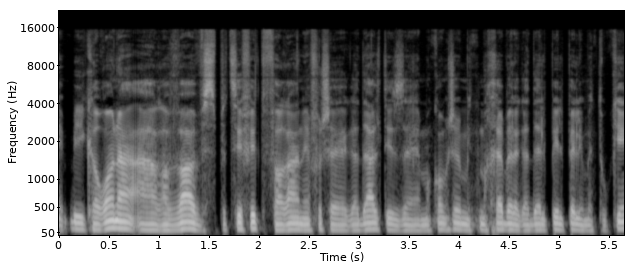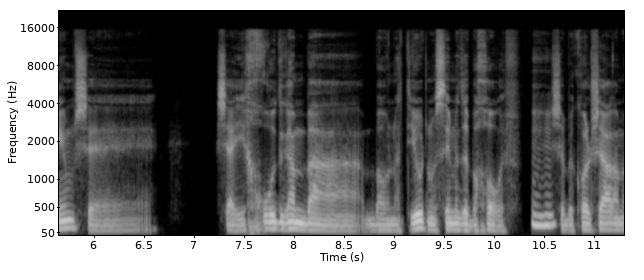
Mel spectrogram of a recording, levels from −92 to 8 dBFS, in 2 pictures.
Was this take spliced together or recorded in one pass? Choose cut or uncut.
cut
